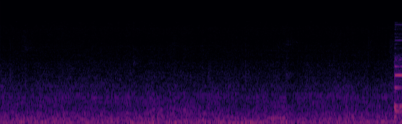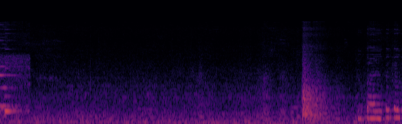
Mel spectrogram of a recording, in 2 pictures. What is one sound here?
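A woman sobs and cries quietly nearby.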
